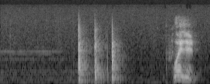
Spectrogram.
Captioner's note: door knocks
